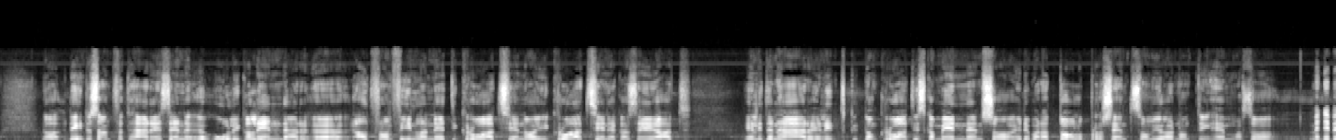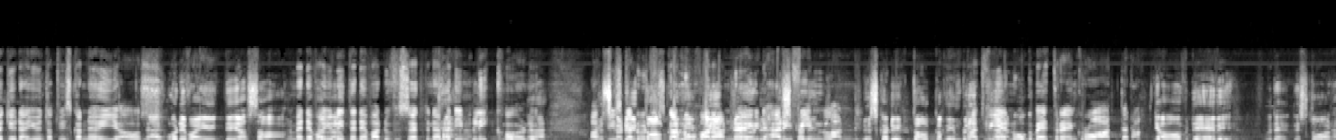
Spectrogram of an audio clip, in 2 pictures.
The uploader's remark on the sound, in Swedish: Podden Live från Bokmässan.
